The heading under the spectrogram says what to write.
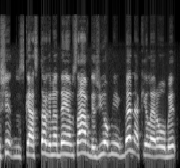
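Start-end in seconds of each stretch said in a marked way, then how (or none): none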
